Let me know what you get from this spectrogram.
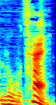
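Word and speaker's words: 鲁菜: Она называется Луцай. Лу – это сокращенное название провинции Шандong. Читается в третьем тоне. Цай означает блюдо, кухня. Читается в четвертом тоне.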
